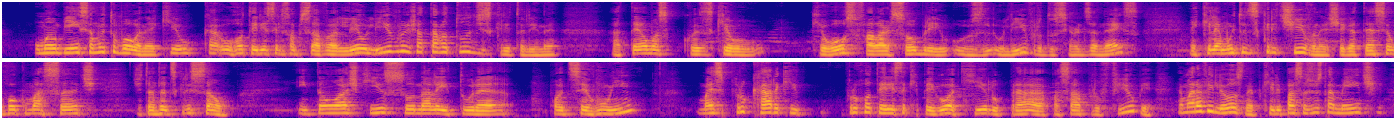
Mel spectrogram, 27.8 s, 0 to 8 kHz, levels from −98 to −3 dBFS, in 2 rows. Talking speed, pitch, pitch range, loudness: 185 wpm, 160 Hz, 140-190 Hz, -23 LUFS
